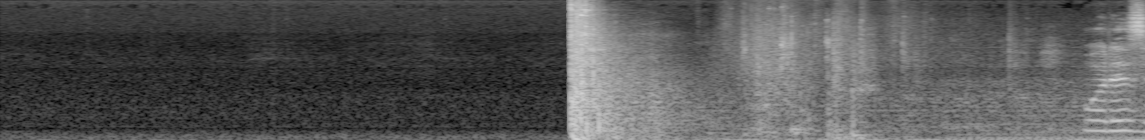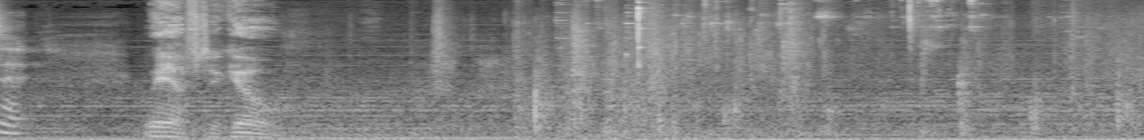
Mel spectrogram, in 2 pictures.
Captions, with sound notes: (gun fires) - What is it? - We have to go. (suspenseful music)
